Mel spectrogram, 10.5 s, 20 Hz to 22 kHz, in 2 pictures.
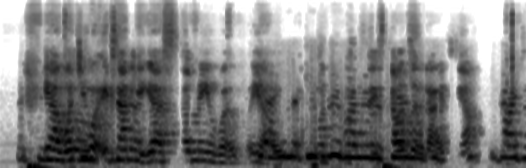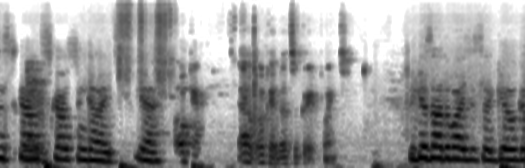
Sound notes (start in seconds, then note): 2.6 chatter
